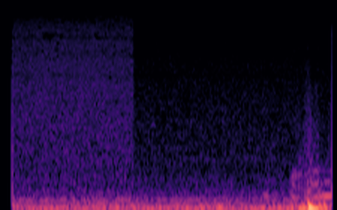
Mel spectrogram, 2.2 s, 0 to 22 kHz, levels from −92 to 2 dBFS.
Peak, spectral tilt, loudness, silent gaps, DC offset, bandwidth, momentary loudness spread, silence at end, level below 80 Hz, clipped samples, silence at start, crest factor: -10 dBFS; -8 dB/octave; -38 LUFS; none; under 0.1%; 7.2 kHz; 18 LU; 0 s; -32 dBFS; under 0.1%; 0.1 s; 22 dB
